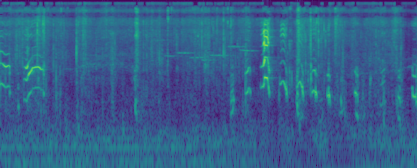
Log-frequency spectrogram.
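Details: American Pit Bull Terrier puppies at their morning feeding, given a liquid of vitamins, calcium and minerals, with high, thin whines and short yips in arching, rising-and-falling squeals, clustering in a burst near the end, against a quiet background.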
